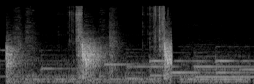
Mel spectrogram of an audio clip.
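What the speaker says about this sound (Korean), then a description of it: "빨강, 노랑 파프리카 반개도 채 썰어주세요." A kitchen knife slices halved red and yellow paprika into thin strips on a cutting board, giving a few close, crisp cuts and soft scraping strokes with a low background hum and no speech.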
